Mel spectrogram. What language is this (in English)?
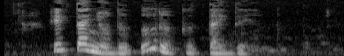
Nüpode Huitoto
